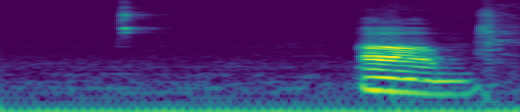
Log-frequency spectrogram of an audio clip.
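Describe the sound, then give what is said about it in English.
A cork pulls from a bourbon bottle with a single short, high squeaky pop, followed a moment later by a brief burst of a voice. “Wait, why was your cork pop better?”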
